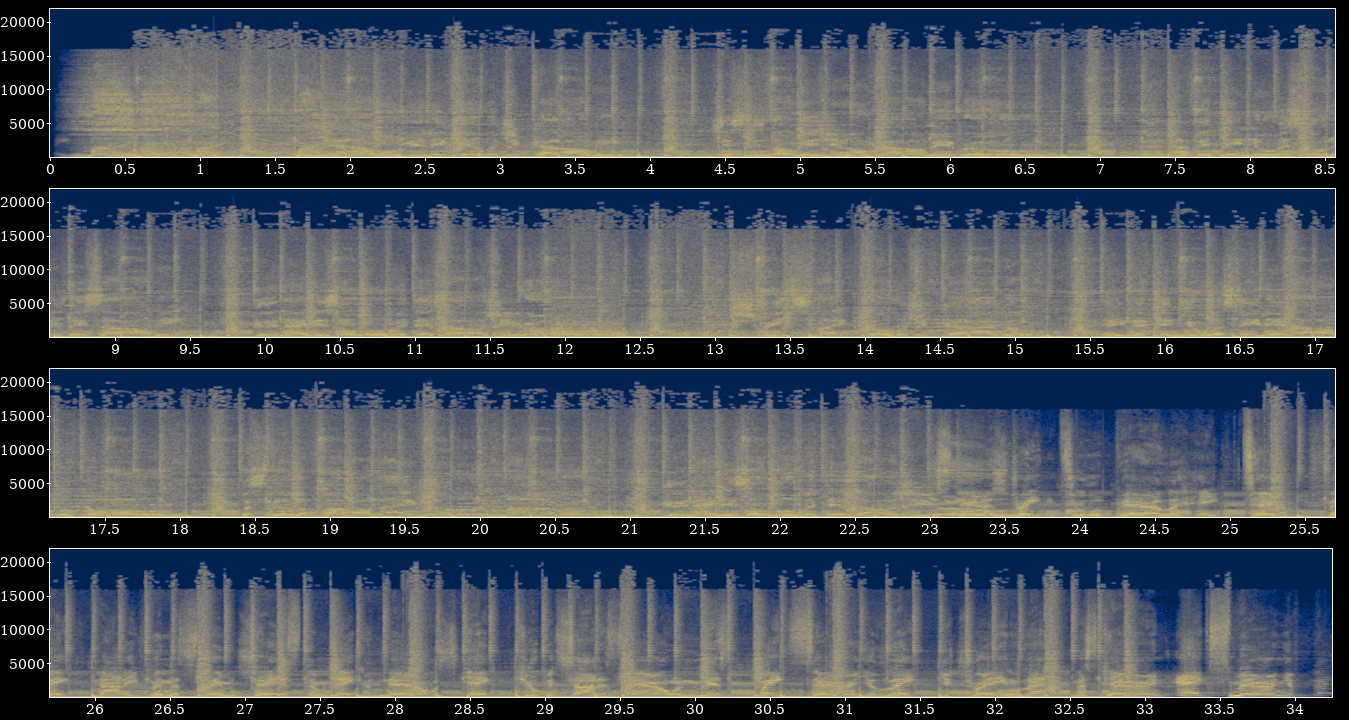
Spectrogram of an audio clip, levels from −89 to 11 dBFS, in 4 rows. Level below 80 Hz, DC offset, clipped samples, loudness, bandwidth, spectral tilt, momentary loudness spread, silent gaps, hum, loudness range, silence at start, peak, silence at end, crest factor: -12 dBFS; under 0.1%; under 0.1%; -9 LUFS; over 20 kHz; -4 dB/octave; 2 LU; none; none; 1 LU; 0.15 s; 0 dBFS; 0.05 s; 8 dB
